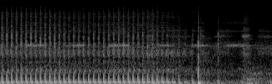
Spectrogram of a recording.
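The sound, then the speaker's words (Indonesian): A motorcycle engine cranks with a fast, steady chugging for nearly two seconds, then cuts out without catching, followed by a sharp click and quiet mechanical noise. The rider is repeatedly trying to start the stalled motorcycle on a dark road. “berusaha menstarter motornya berkali-kali, tapi tetap aja gak bisa hidup.”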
